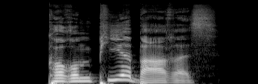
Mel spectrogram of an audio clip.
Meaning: strong/mixed nominative/accusative neuter singular of korrumpierbar
- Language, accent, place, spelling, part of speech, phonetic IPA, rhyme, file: German, Germany, Berlin, korrumpierbares, adjective, [kɔʁʊmˈpiːɐ̯baːʁəs], -iːɐ̯baːʁəs, De-korrumpierbares.ogg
